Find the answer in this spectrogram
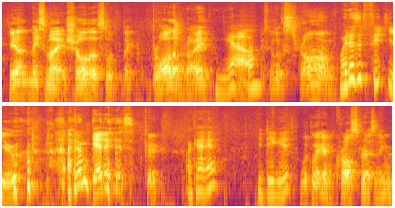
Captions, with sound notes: - Yeah, it makes my shoulders look like broader. - Right? - Yeah. - It makes me look strong. - Why does it fit you? (laughs) I don't get it. - Okay? - Okay. You dig it? - I look like I'm cross dressing,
